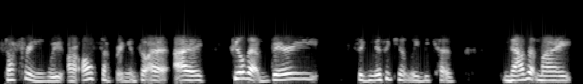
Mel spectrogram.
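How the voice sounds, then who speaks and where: Woman panelist, husky and gravelly, reflective and halting, heard through a thin phone-like call. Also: mid-range voice, no echo. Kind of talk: earnest panel discussion. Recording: tinny phone-like line.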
